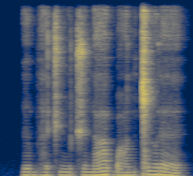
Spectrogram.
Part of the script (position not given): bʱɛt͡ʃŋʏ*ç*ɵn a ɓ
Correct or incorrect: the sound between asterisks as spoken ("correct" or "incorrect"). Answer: incorrect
